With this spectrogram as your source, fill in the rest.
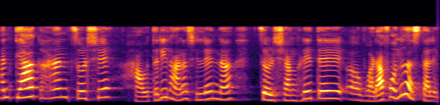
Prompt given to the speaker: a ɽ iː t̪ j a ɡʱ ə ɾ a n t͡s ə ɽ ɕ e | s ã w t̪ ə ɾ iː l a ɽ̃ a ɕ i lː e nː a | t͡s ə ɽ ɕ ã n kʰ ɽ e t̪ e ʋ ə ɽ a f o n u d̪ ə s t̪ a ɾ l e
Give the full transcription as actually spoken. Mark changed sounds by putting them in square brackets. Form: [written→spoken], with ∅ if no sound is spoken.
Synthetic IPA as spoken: a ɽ [iː→i] t̪ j a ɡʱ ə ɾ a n t͡s ə ɽ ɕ e | [s→h] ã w t̪ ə ɾ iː l a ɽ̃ a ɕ i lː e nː a | t͡s ə ɽ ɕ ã [n→ŋ] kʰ ɽ e t̪ e ʋ ə ɽ a f o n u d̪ ə s t̪ a [ɾ→∅] l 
